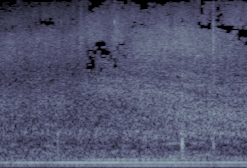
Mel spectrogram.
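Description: A minivan driving past on the street, its engine and tyre noise swelling as it draws near, over a steady low hum.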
